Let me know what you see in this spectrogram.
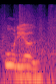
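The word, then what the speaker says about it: Oriol: O-R-I-O-L. Pero se pronuncia Furiol.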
